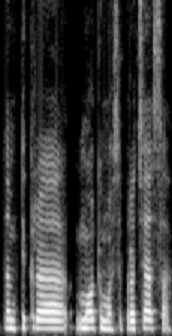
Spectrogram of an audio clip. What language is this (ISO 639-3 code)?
lit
